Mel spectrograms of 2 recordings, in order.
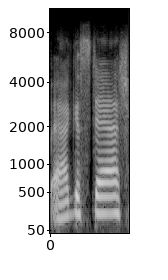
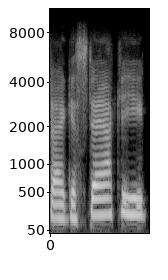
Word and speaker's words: agastache: Lavender hyssop, agastache, agastache. Talk to 10 different horticulturists, you'll find 10 different pronunciations.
